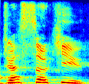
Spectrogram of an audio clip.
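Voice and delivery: normal talking voice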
